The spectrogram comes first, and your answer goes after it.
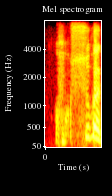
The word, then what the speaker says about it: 국수: 그러니까 이게 발음해보면 어떻게 돼요? 국수가 됩니다. 국수. 그죠? 얘 이제 발음해보면은 국수 이렇게 발음을 해요. 그러니까 된소리로 발음이 되거든요. 그런데 표기는 된소리로 적지 말아라. 그렇죠?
